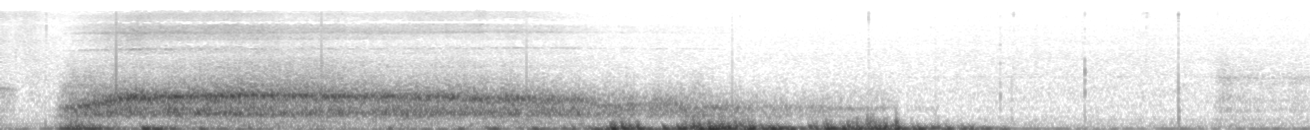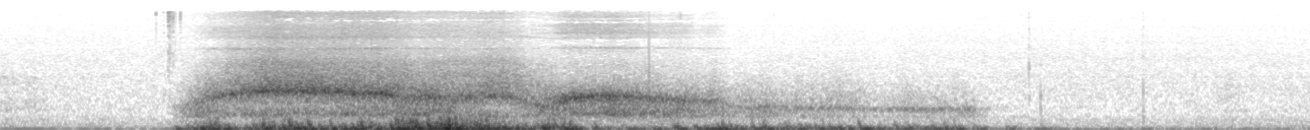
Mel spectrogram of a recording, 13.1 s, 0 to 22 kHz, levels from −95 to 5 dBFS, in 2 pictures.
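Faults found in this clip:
Periodic USB or driver dropouts: regular ticks every 1.02 s, 0.58 to 12.86 s, around fifteen. Bus or driver stalls skip roughly half a millisecond each time.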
